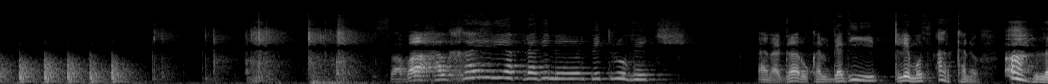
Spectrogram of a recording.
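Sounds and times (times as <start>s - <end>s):
new neighbour knocking on an apartment door: 0.0s - 1.4s
speech: 4.0s - 6.9s, 7.6s - 10.4s.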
